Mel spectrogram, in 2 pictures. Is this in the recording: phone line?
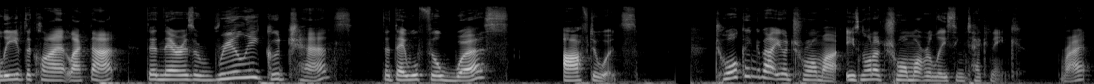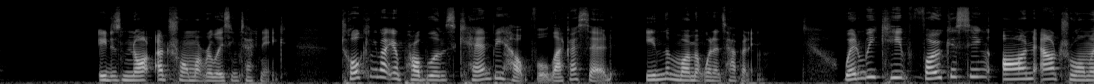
no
